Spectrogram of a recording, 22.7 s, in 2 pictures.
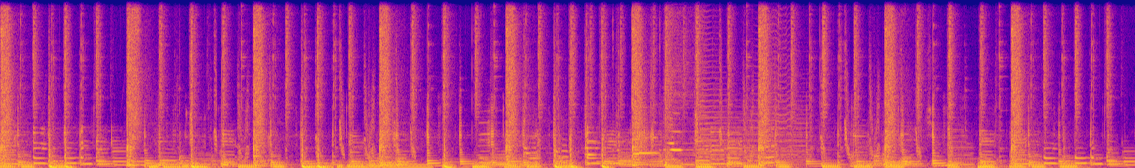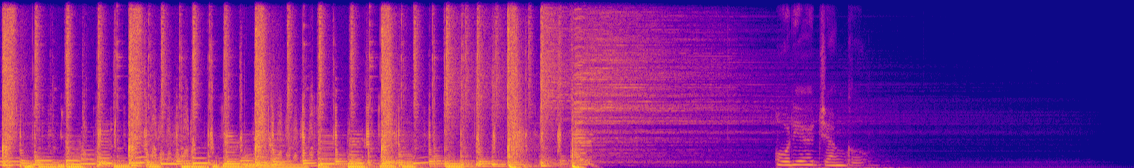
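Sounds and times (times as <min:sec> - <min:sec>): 
funk music: 0:00.0 - 0:17.8.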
